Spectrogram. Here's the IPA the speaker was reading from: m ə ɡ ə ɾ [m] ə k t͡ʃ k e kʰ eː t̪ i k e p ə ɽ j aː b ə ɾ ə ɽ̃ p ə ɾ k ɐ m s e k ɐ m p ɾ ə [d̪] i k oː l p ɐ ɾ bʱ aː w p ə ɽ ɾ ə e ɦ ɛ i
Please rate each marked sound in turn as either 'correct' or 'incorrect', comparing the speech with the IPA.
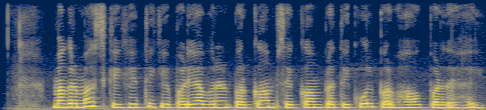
correct, incorrect

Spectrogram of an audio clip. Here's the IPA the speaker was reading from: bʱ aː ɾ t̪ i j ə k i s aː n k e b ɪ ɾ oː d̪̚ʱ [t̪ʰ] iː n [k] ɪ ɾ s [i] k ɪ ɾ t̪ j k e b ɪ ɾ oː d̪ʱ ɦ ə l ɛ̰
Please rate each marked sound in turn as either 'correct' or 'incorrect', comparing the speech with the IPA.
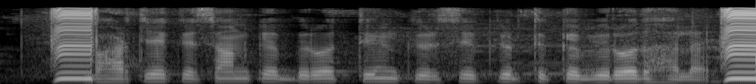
incorrect, correct, correct

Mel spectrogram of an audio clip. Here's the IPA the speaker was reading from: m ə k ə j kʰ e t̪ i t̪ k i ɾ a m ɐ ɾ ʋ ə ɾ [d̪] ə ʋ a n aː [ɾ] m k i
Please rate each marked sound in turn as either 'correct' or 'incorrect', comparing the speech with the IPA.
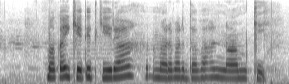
correct, incorrect

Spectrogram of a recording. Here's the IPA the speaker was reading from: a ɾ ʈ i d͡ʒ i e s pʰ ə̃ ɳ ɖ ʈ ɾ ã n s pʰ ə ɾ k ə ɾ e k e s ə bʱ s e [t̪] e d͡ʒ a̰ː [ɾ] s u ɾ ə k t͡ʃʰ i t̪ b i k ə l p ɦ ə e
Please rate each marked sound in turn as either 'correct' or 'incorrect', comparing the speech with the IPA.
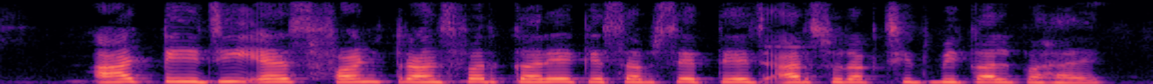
correct, correct

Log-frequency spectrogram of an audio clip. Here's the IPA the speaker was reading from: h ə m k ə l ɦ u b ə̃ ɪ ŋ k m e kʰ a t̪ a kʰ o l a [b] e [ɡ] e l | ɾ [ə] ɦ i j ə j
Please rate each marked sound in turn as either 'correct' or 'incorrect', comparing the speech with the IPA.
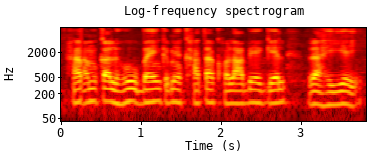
correct, correct, correct

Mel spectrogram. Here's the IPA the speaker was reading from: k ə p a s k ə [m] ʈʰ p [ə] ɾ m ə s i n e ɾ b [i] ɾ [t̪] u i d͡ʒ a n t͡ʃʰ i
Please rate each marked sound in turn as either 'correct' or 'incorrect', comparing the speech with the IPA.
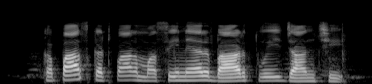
incorrect, incorrect, incorrect, correct

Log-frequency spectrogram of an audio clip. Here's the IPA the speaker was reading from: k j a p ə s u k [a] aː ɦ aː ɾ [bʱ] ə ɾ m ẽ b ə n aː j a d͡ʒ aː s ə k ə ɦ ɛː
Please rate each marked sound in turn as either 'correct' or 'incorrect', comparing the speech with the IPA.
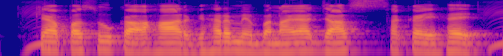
correct, incorrect

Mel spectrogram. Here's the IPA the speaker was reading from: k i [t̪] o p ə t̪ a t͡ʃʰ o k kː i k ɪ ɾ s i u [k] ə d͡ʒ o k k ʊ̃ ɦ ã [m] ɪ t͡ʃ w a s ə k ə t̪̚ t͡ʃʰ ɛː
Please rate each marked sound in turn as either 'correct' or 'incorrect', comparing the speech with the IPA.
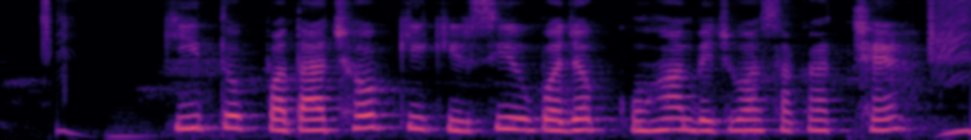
correct, incorrect, incorrect

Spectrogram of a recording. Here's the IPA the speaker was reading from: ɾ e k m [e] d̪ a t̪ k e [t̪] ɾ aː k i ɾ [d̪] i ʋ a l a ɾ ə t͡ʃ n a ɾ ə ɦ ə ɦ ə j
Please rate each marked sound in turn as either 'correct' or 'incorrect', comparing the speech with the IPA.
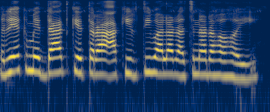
correct, correct, incorrect

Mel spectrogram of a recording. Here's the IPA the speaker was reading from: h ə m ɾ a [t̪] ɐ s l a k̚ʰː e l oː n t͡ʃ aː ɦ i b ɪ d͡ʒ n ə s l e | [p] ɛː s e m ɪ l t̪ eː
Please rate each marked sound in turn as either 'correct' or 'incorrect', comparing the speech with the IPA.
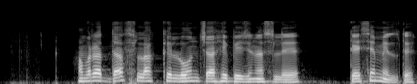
incorrect, incorrect

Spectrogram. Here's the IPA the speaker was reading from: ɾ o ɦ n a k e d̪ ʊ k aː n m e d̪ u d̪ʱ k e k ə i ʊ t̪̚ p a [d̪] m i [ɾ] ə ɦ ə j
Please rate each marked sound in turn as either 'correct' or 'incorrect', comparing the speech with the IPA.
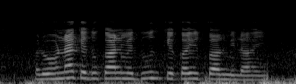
correct, incorrect

